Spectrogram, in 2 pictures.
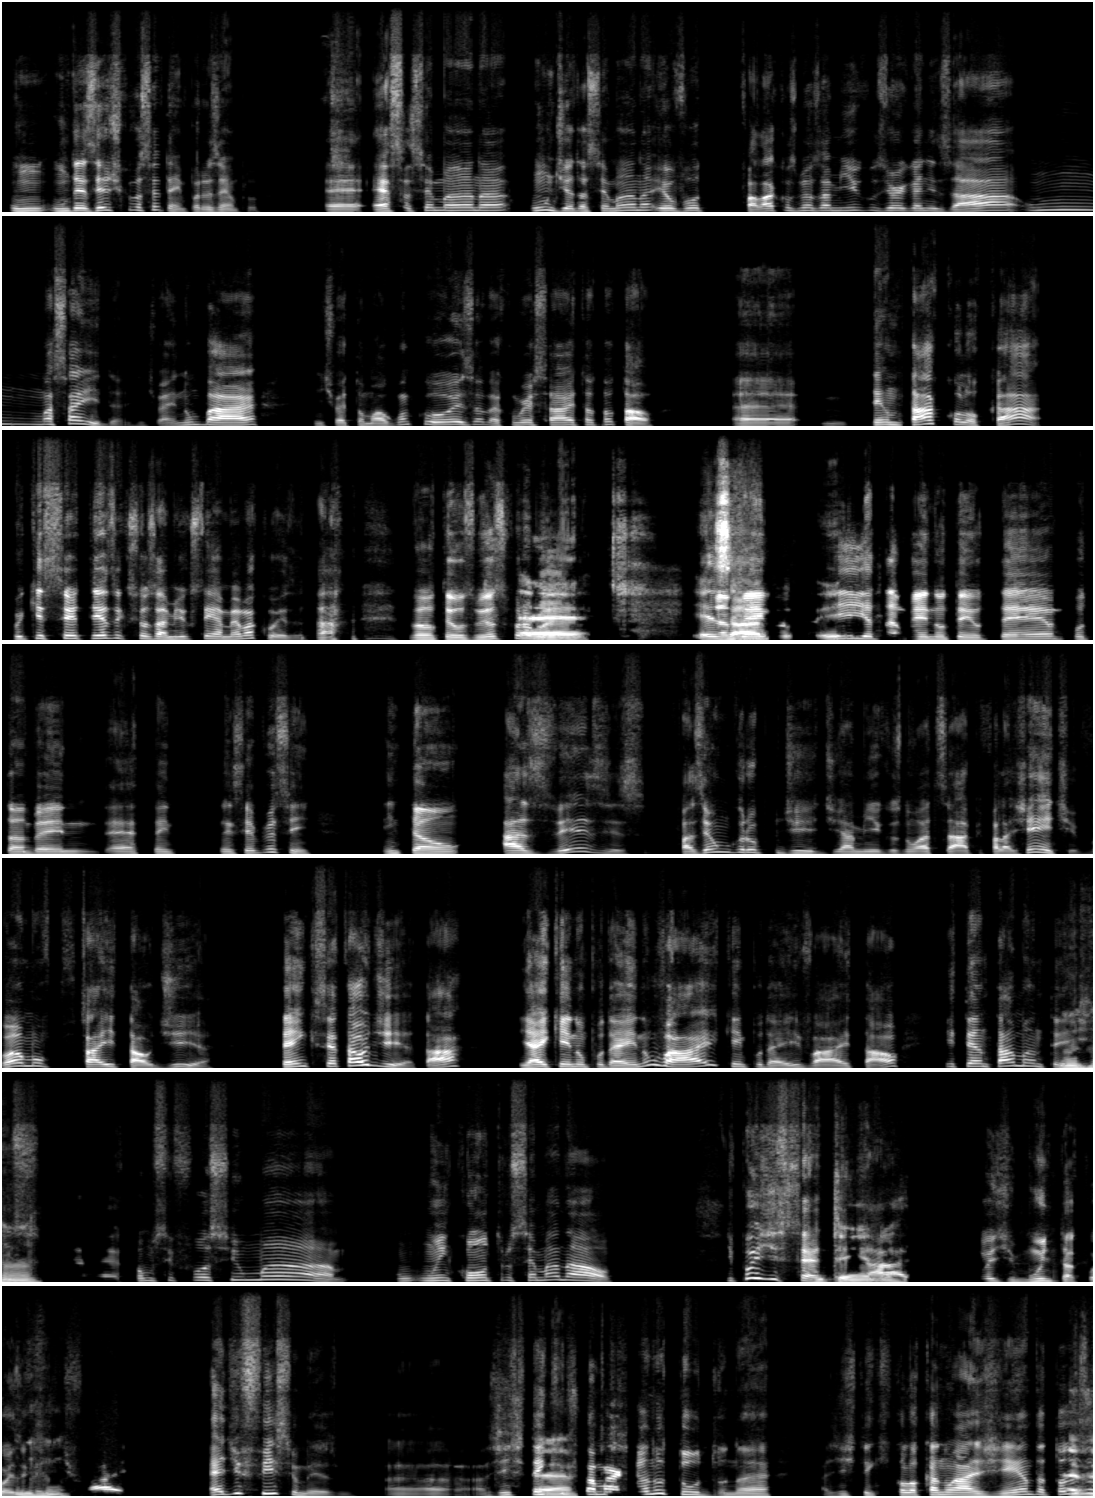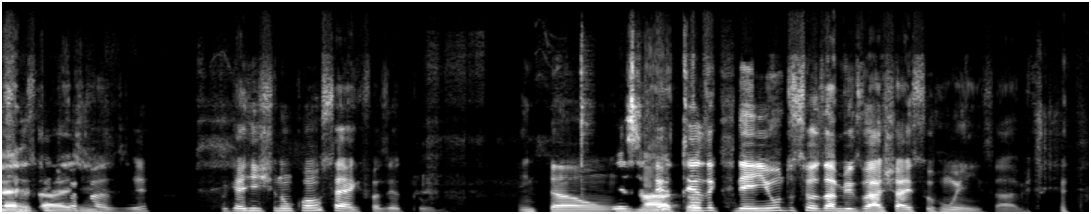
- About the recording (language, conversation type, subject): Portuguese, advice, Como posso proteger melhor meu tempo e meu espaço pessoal?
- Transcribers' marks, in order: other background noise; tapping; chuckle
